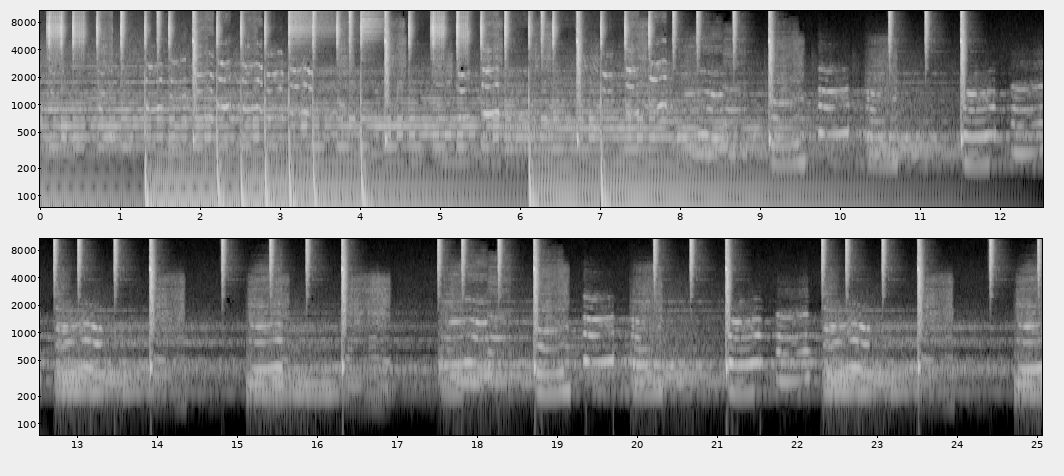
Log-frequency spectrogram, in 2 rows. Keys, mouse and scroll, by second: 1.4 click, 3.8 click, 7.9 shift+click, 8.5 shift+click, 9.7-10.9 middle drag, 11.7 shift+click, 12.5 shift+click, 13.8 shift+click, 15.8 shift+click, 16.4 shift+click, 18.2-19.6 middle drag, 22.8 shift+click, 23.9 shift+click.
